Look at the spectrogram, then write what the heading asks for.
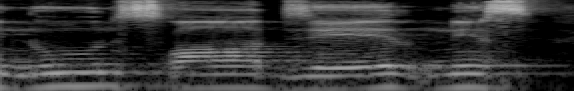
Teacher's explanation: صاد کو موٹا بھی کریں گے اور صاد میں سیٹی بھی ادا کریں گے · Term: سیٹی والے حروف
